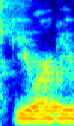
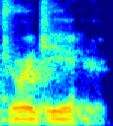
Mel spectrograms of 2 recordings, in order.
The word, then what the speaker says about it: Georgii: based in Dubai um that name is pronounced ski orgy with the soft G and not Georgie I'm originally from Russia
